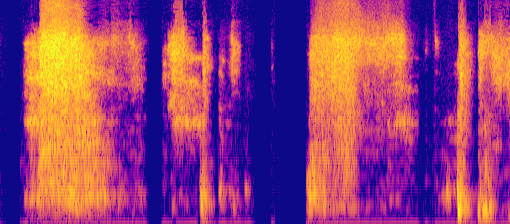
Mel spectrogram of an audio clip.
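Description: A foam mat rustles and scrapes as it is dragged.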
